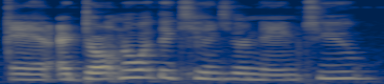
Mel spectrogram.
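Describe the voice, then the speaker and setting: A woman's voice: fairly high pitch, a little fast, slight background noise. A young woman chatting casually in a beauty haul video, rambling with giggly asides. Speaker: beauty vlogger.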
